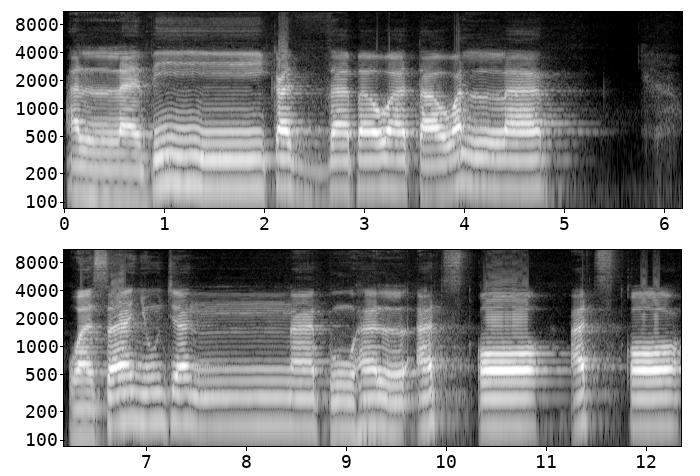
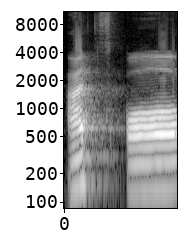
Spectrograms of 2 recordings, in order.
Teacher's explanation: taknya sukun dimatikan, qafnya dibaca panjang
